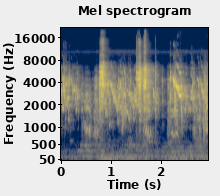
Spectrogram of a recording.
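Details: Budgerigars chirping in a pet store: overlapping warbled chatter and scratchy squawks from several birds, with louder bursts near one and one and a half seconds and again after two seconds.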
